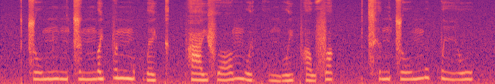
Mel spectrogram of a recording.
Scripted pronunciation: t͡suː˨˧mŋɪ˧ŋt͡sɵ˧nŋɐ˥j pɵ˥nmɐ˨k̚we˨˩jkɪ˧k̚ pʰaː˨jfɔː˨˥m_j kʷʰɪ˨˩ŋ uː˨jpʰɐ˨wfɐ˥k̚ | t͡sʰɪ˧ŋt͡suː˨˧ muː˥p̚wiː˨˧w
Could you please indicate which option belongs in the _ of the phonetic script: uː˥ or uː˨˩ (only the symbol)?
uː˨˩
